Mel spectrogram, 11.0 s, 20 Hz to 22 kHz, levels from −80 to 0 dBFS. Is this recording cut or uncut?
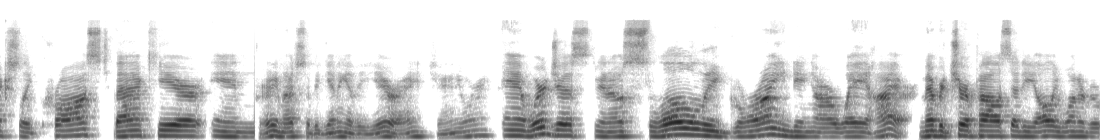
cut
